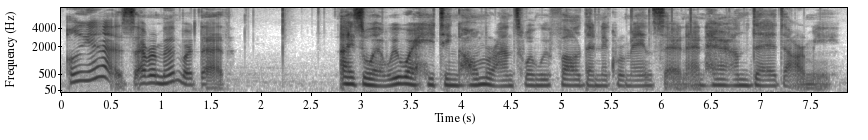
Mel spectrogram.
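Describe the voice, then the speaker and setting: A woman's voice: on the low side, unhurried, darkish tone. A woman from Italy voicing an affectionate, playfully boastful orc warrior wife in an intimate, teasing ASMR roleplay, often dropping to a whisper. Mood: amused, boastful.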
